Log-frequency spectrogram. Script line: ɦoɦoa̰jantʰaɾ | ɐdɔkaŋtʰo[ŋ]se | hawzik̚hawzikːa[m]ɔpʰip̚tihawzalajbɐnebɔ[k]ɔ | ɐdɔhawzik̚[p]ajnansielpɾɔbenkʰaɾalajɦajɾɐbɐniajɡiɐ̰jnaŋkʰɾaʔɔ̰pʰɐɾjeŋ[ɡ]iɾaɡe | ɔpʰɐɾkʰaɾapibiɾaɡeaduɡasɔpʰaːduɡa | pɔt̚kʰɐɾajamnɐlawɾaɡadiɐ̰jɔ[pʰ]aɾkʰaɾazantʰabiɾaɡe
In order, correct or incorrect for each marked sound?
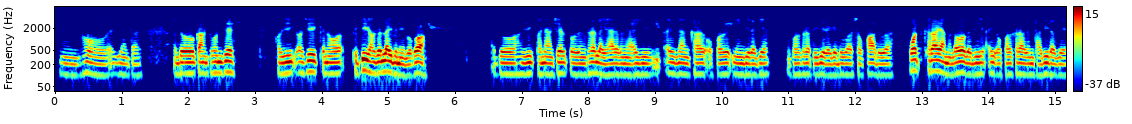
incorrect: n, incorrect: n, incorrect: ɡ, incorrect: pʰ, incorrect: b, correct

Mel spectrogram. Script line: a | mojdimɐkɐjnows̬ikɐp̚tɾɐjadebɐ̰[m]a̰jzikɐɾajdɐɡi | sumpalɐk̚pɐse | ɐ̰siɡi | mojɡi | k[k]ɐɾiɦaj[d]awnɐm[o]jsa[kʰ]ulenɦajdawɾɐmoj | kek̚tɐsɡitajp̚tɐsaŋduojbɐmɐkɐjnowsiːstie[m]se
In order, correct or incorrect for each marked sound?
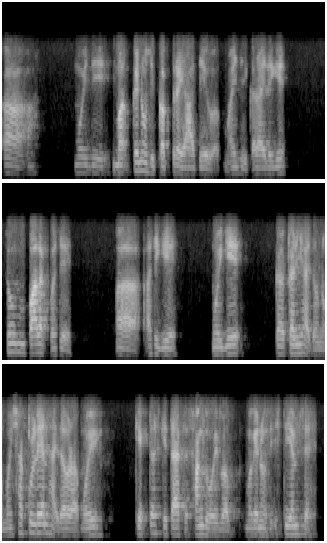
correct, correct, correct, correct, incorrect: k, correct

